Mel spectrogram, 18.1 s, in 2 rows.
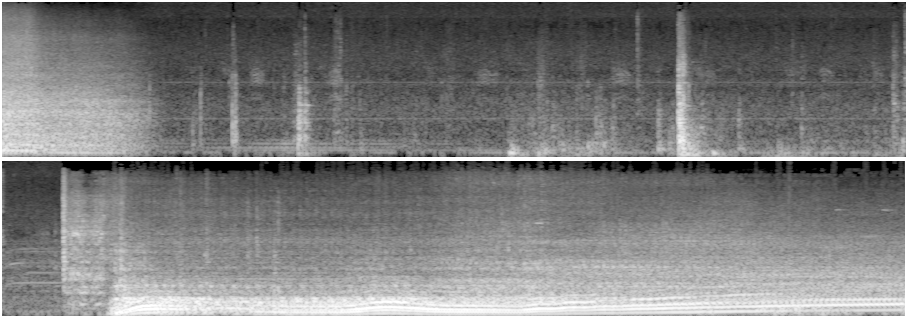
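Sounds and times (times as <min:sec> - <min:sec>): sports car engine revving: 0:00.0 - 0:01.5, 0:10.1 - 0:18.0.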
